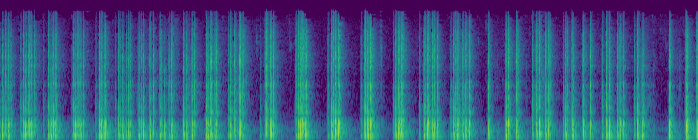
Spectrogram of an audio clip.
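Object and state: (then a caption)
Plastic mailer bag. Fingertips and long nails tap and crinkle the surface of a glossy pink plastic Ipsy mailer pouch, held flat in both hands with its contents inside. About thirty quick, dry plastic taps and rustles come in an uneven, rapid rhythm with no ring after each one.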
